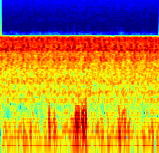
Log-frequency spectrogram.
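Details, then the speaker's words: Turbo Kia Stinger GTS listed with a bad engine, with misfire codes, excessive vibration and a drivetrain issue: idle stumbles with uneven low thumps breaking the rhythm, engine misfire. "And then they have another video showing all of the misfire codes."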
